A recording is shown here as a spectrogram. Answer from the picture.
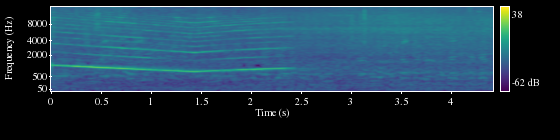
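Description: A vehicle siren sounds one short sweep: the tone falls in pitch for about a second and a half, rises again, and cuts off about two and a half seconds in.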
